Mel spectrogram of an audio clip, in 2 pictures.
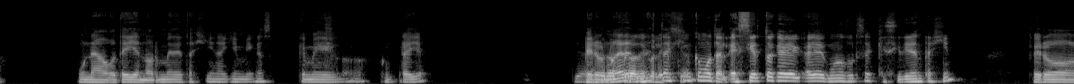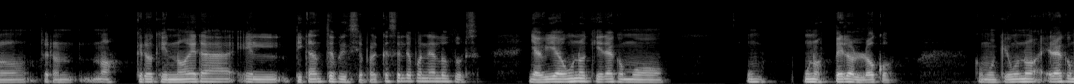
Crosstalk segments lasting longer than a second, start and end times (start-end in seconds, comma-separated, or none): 5.8-7.1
